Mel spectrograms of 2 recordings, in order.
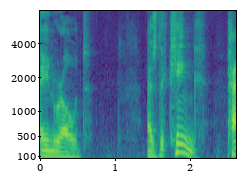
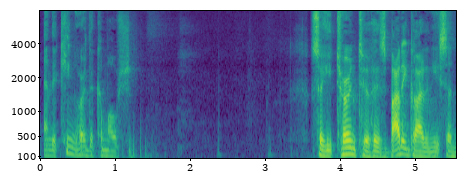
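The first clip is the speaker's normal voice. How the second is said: usual speaking voice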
